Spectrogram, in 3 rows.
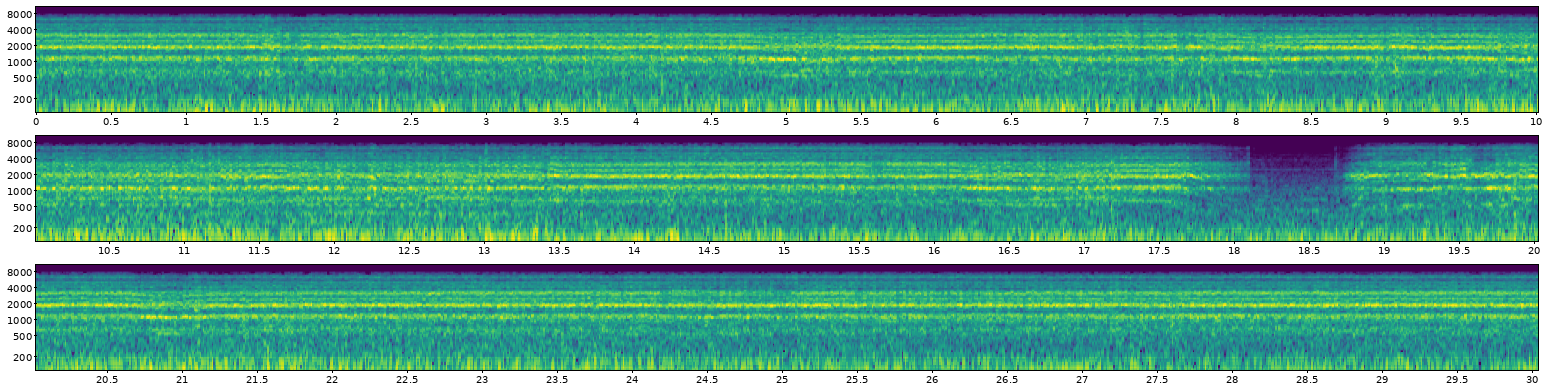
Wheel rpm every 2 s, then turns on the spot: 160, 160, 160, 160, 160, 160, 160, 160, 130, 80, 160, 160, 160, 160, 160.
none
